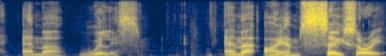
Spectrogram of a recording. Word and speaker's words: Emma Willis: years I spoken to friends and family about Emma Wills only to realize on my visit that I've been pronouncing her name wrong the whole time some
